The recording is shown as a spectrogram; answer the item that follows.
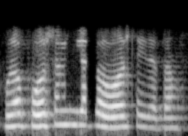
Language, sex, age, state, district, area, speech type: Hindi, female, 30-45, Madhya Pradesh, Gwalior, rural, conversation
